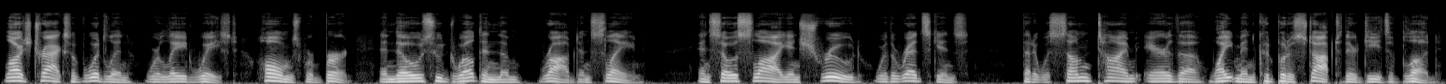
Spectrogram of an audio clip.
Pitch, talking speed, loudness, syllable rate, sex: 125 Hz, 195 wpm, -17 LUFS, 4.5 syllables/s, male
